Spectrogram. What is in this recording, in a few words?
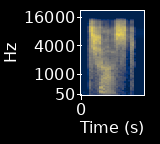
"thrust", Indian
